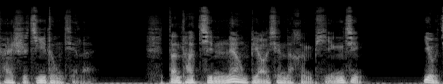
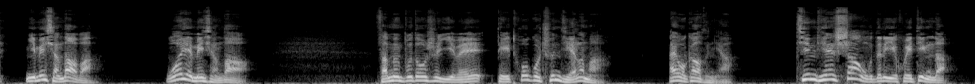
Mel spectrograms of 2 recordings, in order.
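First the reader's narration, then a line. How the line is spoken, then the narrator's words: Laughing. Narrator (Chinese): 韩香笑了起来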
